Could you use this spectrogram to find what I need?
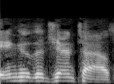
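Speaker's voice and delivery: normal talking voice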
